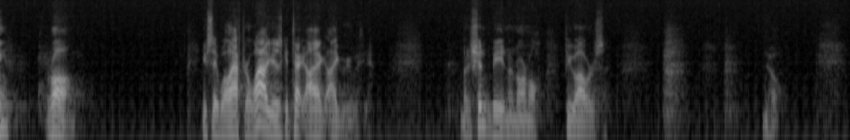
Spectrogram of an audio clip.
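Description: An elderly man speaks calmly and slowly into a microphone in a large room, with pauses between phrases.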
